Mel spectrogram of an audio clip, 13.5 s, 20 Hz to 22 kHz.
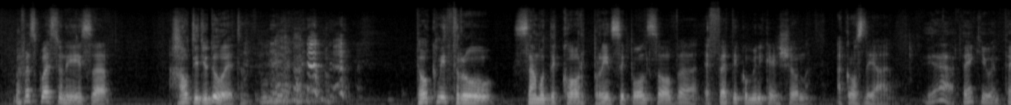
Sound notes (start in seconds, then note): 3.2 laughter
